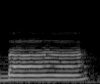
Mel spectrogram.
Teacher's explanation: با جو ہے ہونٹوں کے گیلے حصے سے ادا ہوتا ہے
